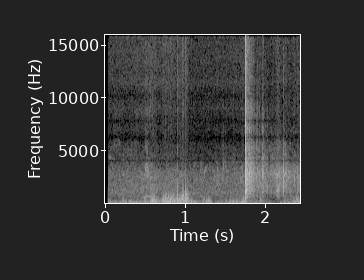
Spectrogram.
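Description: A single starter's pistol shot near the end, starting the hurdles race; it is preceded by about half a second of muffled low rumbling noise.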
